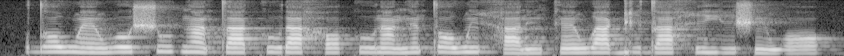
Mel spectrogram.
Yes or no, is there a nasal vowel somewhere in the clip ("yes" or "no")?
yes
